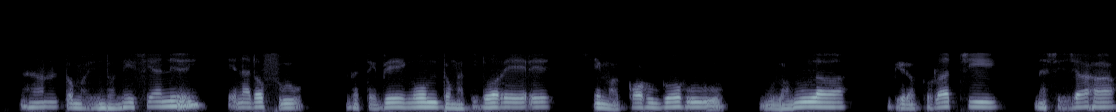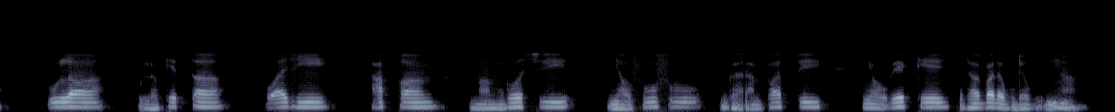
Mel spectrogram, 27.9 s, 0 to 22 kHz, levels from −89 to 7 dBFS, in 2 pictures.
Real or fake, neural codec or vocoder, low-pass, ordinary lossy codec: fake; codec, 16 kHz, 1 kbps, X-Codec, HuBERT features, trained on LibriSpeech; 3.6 kHz; none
